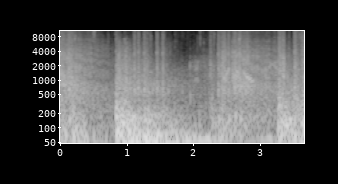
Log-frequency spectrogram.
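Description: Massed volleys of gunfire from units in the war game Regiments crackle in a dense, continuous fusillade with sharper bursts near the start, middle and end, loud and close throughout.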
